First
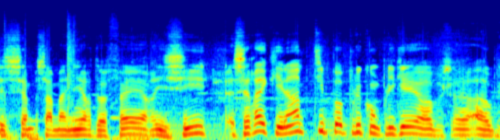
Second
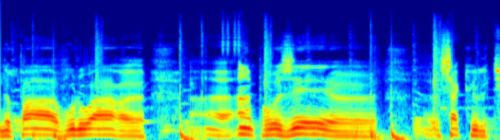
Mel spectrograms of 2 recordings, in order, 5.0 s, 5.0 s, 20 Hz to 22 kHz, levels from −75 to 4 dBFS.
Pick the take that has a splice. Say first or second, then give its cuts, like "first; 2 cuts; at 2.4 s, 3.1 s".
first; 1 cut; at 2.2 s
